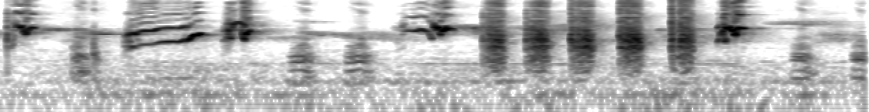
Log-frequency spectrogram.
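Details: Javan myna song used as a tutor recording to coax mynas that rarely sing: harsh squawks, a rising whistled slur, then a run of loud, rasping notes repeated about four times a second.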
